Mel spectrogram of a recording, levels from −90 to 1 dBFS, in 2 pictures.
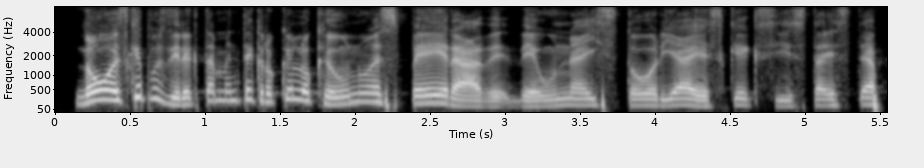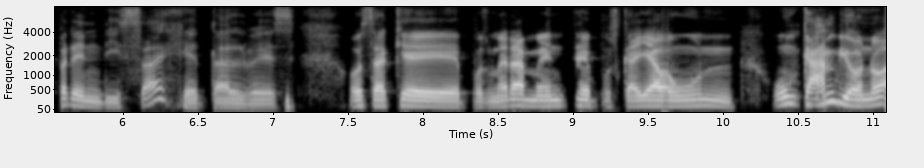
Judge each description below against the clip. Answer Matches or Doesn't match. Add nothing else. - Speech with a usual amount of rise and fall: Doesn't match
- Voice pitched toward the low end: Matches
